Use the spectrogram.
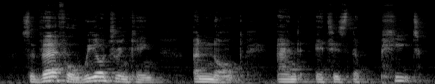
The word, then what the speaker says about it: anCnoc: c now some of you may think it's pronounced ank nok some may think there's a silent c or an n well let me put you off your misery it is in fact pronounced a knock so therefore we are drinking a knock and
